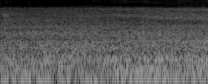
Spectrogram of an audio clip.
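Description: A lorry's engine rumbles nearby.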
